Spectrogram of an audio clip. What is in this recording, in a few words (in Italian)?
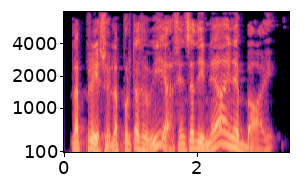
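senza di, vocabolario dialettale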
